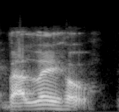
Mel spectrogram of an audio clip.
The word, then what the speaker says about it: Vallejo: But let's put some respect on the brothers that came before them that's representing that Vallejo. How y'all pronounce it? Am I pronouncing it right? – Absolutely right. Vallejo.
